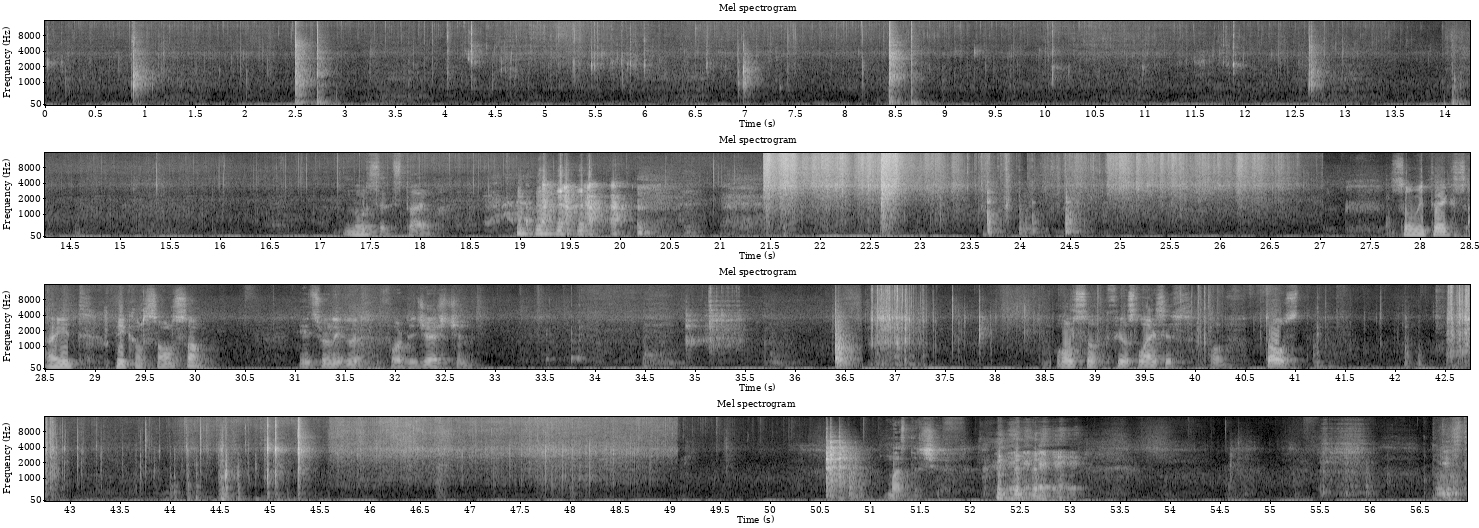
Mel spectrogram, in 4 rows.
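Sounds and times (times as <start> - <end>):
eggs sizzling in a pan: 0.0 - 27.1, 28.2 - 51.2
foil bag crinkling: 21.0 - 27.0, 36.7 - 49.4.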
